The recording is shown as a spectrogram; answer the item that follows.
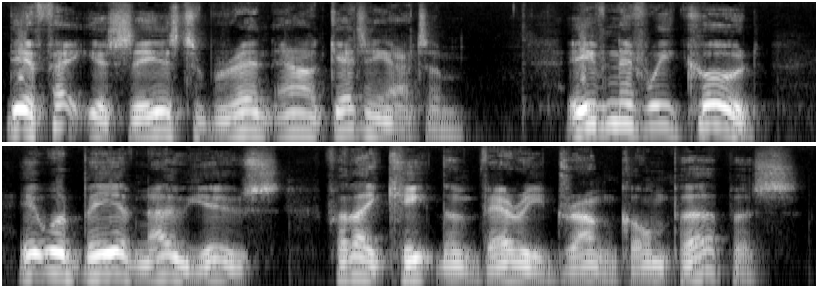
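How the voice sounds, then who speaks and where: A man voicing a fussy, excitable little election agent who confides in everyone as his dear sir. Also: mid-range voice, normal speed, breathy edge, pitched above the performer's own voice. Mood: scheming.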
